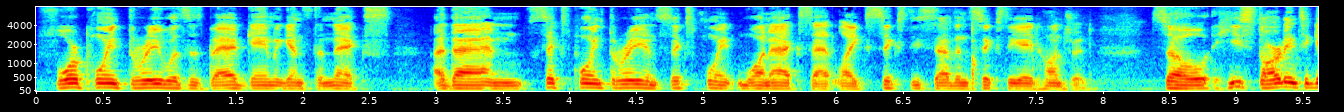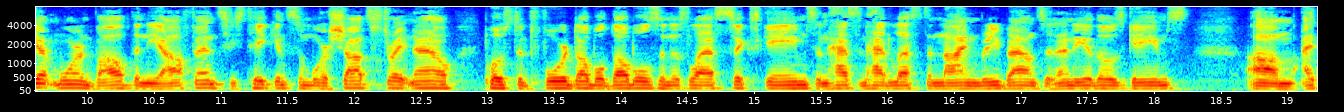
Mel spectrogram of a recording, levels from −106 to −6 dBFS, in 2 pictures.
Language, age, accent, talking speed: English, 30-49, American, 175 wpm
